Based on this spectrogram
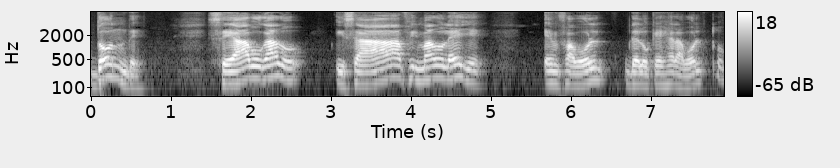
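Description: A man talks very slowly in a fairly high voice with lively intonation. His tone is bright and sharp. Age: 50s. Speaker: pastor. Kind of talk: Bible study sermon. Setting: live stream.

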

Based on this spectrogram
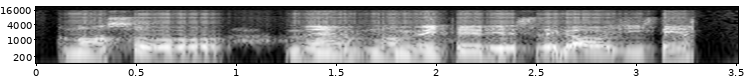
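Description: This man has a normal speaking voice, fairly low in pitch. He talks at a moderate pace. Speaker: podcast host and filmmaker. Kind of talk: interview. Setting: online live stream.

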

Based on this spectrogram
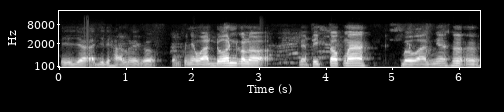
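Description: A man's normal speaking voice at a medium pitch, fairly slow in pace, with fairly even intonation. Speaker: guest. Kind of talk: casual chat between friends. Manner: joking, slangy, profane.

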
